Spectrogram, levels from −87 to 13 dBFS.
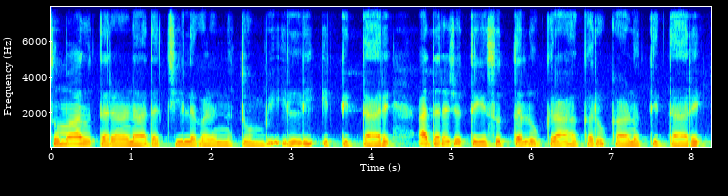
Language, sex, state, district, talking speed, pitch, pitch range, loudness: Kannada, female, Karnataka, Bangalore, 80 wpm, 180 Hz, 175-190 Hz, -16 LUFS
